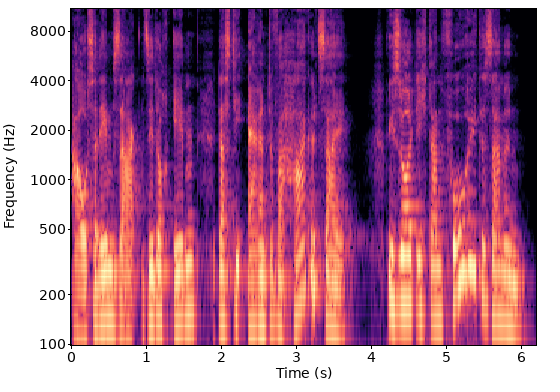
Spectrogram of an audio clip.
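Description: A man voicing a clever little female field mouse who pleads and whines in a high, plaintive voice. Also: animated, a little slow, lightly acted. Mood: wheedling. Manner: whining, pleading, sighing.

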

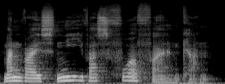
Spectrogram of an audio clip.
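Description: A man's voice: on the high side, big pitch swings, unhurried, voice pushed up. A man voicing a fierce, wild little robber girl who talks in a bossy, teasing and threatening way.

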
